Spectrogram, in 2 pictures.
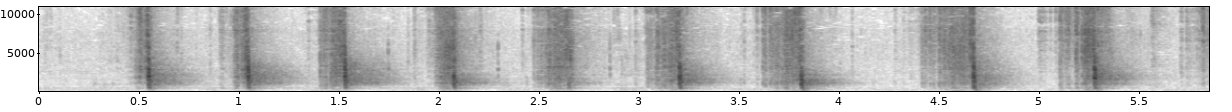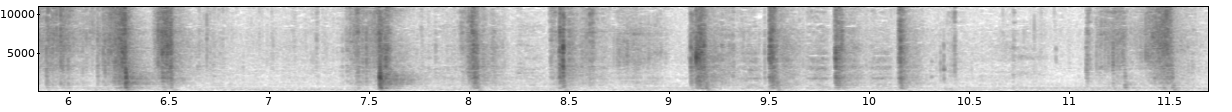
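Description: Chef's knife dicing an onion on a plastic cutting board: sharp chops about two a second, heavier in the first half and lighter and more scattered after that.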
